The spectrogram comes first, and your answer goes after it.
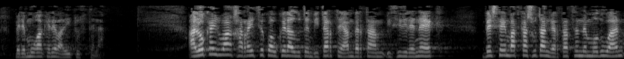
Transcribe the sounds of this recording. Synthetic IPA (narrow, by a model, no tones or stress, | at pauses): be̞ɾe̞muɣ̞ake̞ɾe̞β̞aðit̪ust̪e̞la̰ | alo̞kajɾuanʝarajt͡se̞ko̞awke̞ɾaðut̪e̞mbit̪aɾt̪e̞ambe̞ɾt̪ambisiðiɾe̞ne̞k | be̞st̪eajmbat̪kasut̪aŋɡe̞ɾt̪at͡se̞nd̪e̞mːo̞ðuan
